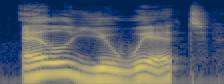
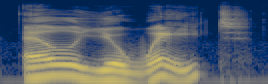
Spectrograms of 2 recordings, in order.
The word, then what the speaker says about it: eluate: The next word is eluate or eluate. It is spelled E-L-U-A-T-E, noun from 1932.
